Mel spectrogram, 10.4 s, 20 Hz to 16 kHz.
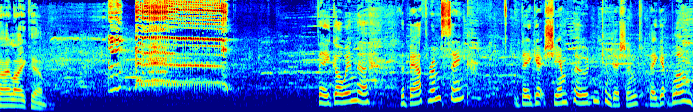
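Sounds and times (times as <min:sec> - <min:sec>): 
speech: 0:00.0 - 0:00.9, 0:04.8 - 0:10.3
silver gray Dorking rooster crowing: 0:01.6 - 0:06.1.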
